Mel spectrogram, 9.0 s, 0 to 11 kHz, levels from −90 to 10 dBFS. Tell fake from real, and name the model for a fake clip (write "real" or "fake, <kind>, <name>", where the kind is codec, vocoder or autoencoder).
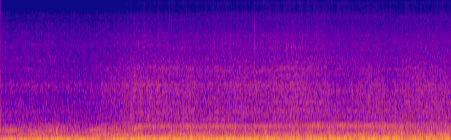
fake, vocoder, Vocos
